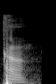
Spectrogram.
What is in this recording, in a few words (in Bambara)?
"kan", Bambara; corps; Mots Bambara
